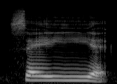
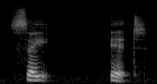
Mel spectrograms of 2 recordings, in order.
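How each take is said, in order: First: The two vowels glide together without a stop. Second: A glottal stop separates the two words. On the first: The speaker calls it right. "I must be linking it" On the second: The speaker calls it wrong. "that's not linked. There's a stop there"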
